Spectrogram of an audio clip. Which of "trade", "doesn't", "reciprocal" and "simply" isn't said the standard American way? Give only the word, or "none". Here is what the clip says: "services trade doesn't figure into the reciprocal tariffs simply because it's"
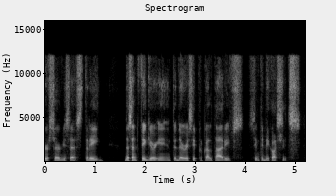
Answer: doesn't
